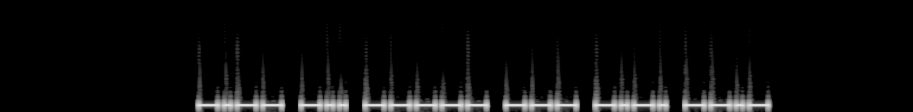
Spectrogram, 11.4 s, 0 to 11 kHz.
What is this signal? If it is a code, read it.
Morse code, heard as a keyed tone, about 16 wpm, 700 Hz. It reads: YD0OCQ
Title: DXCC-100 Call Signs - 6 Characters - Repeated 3x - 15wpm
